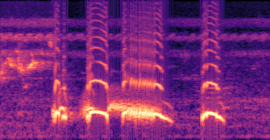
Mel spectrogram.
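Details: Female spotted dove (tekukur) calling to the male, used as a training recording: a short low coo, a longer drawn-out coo gently falling at the end, then a final short coo, all deep and hollow.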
